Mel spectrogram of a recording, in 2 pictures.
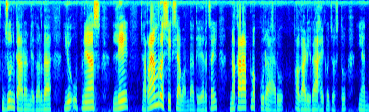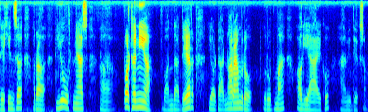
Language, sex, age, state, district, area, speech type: Nepali, male, 45-60, West Bengal, Kalimpong, rural, spontaneous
